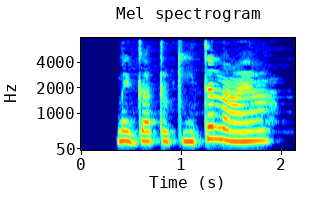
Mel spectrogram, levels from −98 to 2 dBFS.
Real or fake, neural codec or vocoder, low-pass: real; none; 7.2 kHz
